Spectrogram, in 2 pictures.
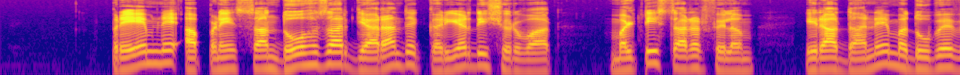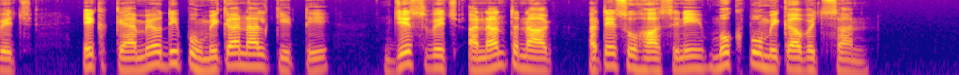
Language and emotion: Punjabi, neutral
